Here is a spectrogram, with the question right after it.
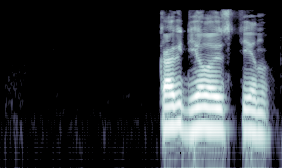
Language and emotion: Russian, neutral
